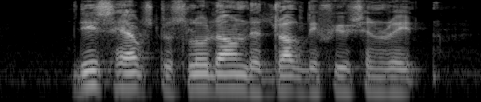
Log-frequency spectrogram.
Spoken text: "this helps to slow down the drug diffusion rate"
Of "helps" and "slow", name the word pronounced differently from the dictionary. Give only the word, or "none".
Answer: none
